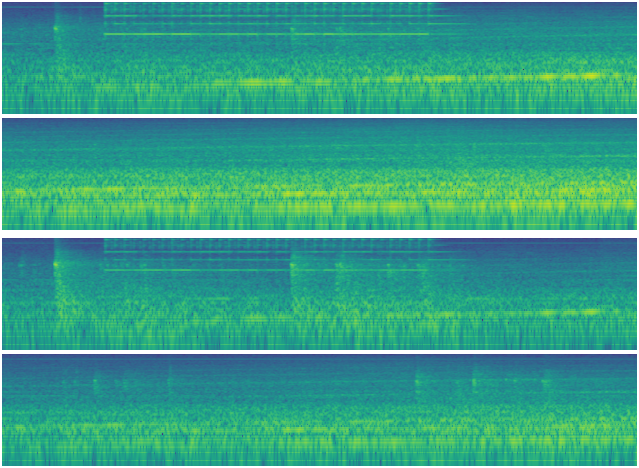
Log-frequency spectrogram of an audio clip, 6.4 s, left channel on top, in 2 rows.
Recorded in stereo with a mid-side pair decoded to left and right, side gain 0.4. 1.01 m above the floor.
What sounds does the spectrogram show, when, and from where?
0.5 s a phone ringing: 50° left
